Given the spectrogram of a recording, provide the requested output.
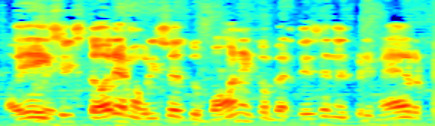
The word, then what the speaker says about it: Dubón: Exactamente, bien, entonces Mauricio Dubón, este jugador que pertenecía a los gigantes de San Francisco, lo recuerdo por ahí, Mauricio Dubón, con acento en la O, exacto.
